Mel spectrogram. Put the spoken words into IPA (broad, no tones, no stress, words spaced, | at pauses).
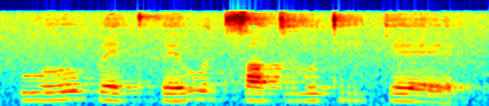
woːpɛːt θɛβotsˤɛːt ɣotrʲə kɛː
